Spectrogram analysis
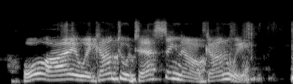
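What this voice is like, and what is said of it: Poor put-on Irish accent. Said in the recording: “the Irish accent because I'm just really bad at it”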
